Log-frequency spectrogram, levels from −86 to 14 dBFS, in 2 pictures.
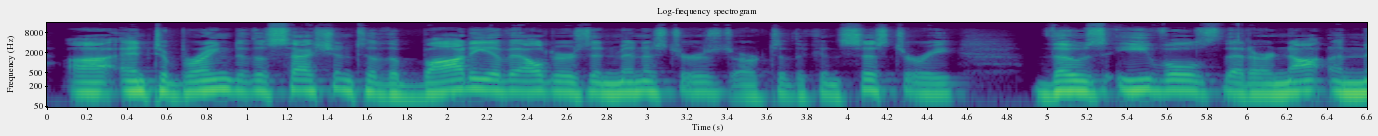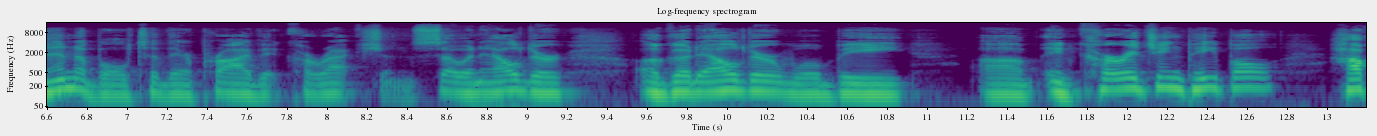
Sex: male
